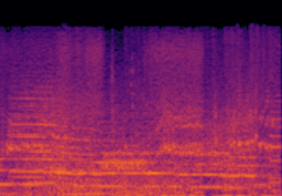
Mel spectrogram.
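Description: A car driven hard with its tyres squealing over the engine, mixed with dramatic soundtrack music.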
